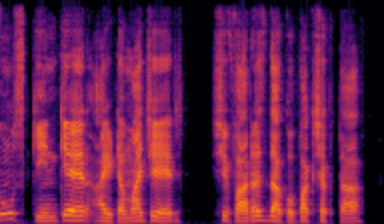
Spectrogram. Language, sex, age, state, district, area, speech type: Goan Konkani, male, 30-45, Goa, Canacona, rural, read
